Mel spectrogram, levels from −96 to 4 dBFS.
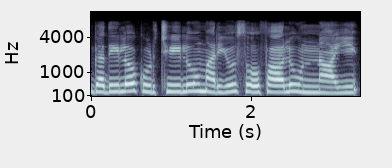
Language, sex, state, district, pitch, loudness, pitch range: Telugu, female, Telangana, Hyderabad, 255 Hz, -13 LUFS, 240-270 Hz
